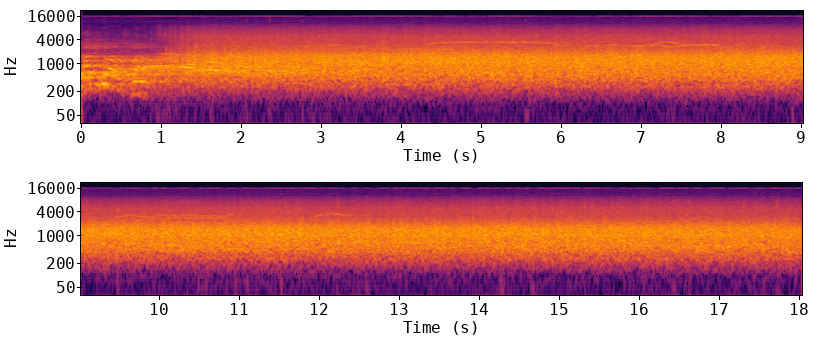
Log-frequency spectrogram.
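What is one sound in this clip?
A large crowd cheers and applauds loudly in an open stadium.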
